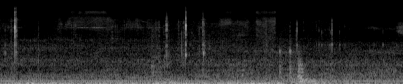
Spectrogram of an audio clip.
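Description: Steady low hum of a small electric motor, with a few sharp clicks from a spinning reel being handled.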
